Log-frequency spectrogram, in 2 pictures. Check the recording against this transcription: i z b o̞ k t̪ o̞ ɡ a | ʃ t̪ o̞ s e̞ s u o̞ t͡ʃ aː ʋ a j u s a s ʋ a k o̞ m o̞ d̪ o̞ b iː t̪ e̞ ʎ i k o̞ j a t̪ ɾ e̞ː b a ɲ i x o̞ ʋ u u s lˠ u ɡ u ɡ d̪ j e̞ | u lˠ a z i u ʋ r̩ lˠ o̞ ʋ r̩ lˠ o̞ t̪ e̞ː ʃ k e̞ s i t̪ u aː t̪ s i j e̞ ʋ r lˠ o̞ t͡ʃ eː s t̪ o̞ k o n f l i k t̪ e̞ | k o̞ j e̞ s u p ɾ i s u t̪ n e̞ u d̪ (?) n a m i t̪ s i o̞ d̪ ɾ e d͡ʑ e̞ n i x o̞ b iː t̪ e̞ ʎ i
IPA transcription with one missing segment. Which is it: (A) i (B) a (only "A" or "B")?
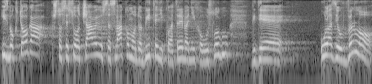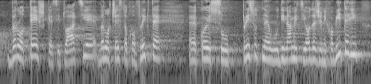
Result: A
